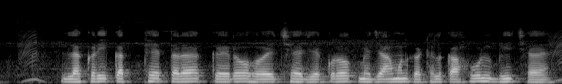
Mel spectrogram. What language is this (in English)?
Maithili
